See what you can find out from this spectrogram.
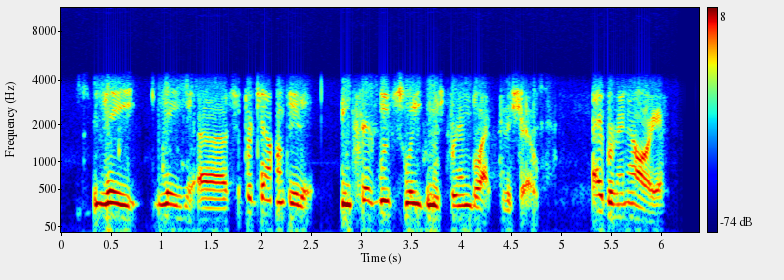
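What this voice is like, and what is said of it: Southern US accent. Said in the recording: “You sound like you might have a North Carolina accent ... I'm a born and raised Tennessean ... your accent is fantastic”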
